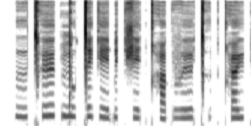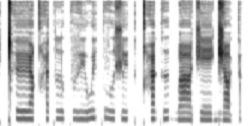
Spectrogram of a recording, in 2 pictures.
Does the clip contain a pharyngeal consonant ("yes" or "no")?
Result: no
